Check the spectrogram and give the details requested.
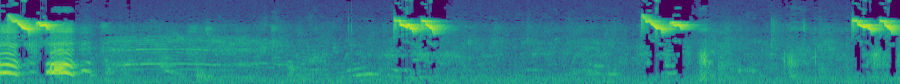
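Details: Untrained oriental white-eye of the Dakun Merapi type giving insistent calls: loud, very high, sharp descending chirp bursts repeated about every two and a half seconds, with faint lower tones between bursts.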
